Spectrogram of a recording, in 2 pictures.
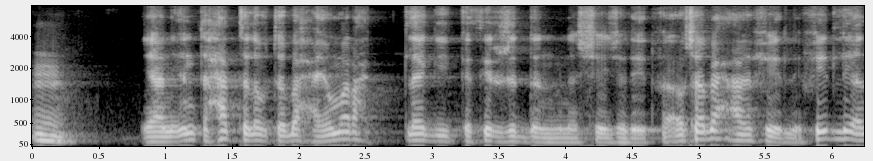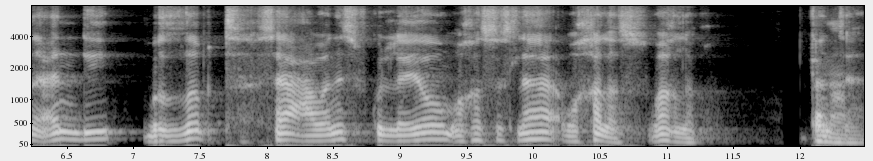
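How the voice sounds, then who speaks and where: A man talks in a plain, everyday voice at medium pitch and a moderate pace. His intonation is lively. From Algeria, El Oued (southeast Sahara). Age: 20s. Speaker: writer and content creator. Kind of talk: casual interview.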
